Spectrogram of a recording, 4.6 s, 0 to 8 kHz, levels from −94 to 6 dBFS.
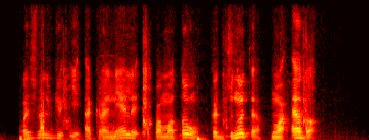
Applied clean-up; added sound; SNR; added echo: neural mask model RNNoise.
